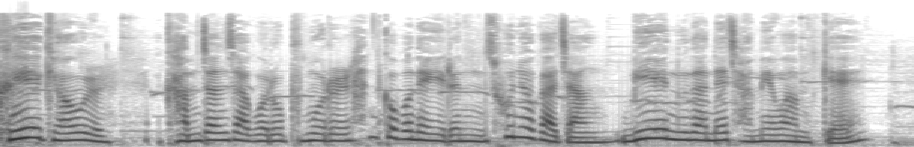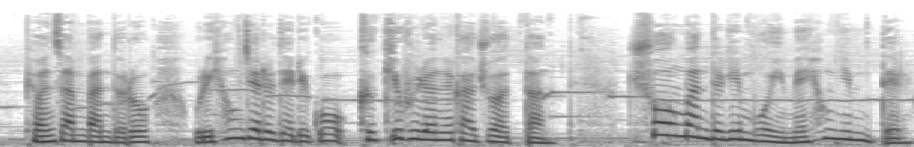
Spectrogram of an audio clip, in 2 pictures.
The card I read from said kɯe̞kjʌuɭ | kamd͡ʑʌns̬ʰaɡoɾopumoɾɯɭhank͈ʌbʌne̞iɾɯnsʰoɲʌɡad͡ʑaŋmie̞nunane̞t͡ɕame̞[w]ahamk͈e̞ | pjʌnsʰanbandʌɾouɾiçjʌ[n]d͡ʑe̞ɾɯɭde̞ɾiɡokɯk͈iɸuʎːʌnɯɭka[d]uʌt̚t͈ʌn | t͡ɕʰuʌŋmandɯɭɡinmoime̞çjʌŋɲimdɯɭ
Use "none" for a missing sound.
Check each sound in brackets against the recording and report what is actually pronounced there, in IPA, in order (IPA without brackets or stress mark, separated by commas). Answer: w, ŋ, d͡ʑ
